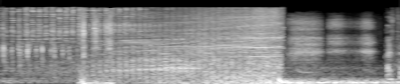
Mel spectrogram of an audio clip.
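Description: Horror-trailer sound design: after a few keyboard clicks, a loud noisy swell builds for about two seconds and cuts off suddenly, leaving a low rumble underneath.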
